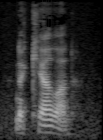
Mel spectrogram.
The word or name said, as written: Na Cealan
